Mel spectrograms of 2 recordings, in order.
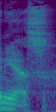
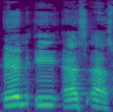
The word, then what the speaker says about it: NES: Hey Ryan, what do you call the next version of the NES?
